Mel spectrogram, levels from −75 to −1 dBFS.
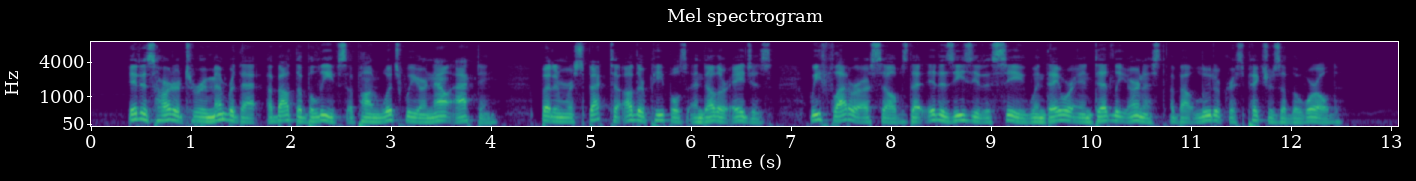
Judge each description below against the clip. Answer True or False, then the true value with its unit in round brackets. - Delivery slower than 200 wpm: False (205 wpm)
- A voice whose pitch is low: True (115 Hz)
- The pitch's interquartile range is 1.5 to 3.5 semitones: False (4.5 semitones)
